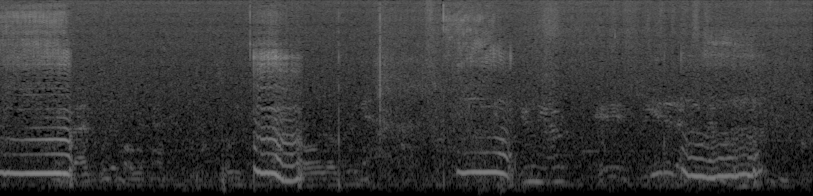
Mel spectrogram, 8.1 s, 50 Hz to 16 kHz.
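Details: Eldest cat in deep sleep after a close shave, unusual snoring: four tonal, squeaky, voiced whistling sounds in slow rhythm, about 27 a minute.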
